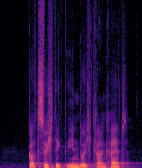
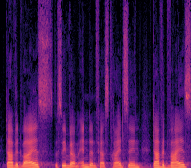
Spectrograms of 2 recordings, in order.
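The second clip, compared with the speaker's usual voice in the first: ordinary talk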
